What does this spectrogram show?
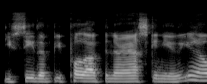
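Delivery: normal talking voice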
